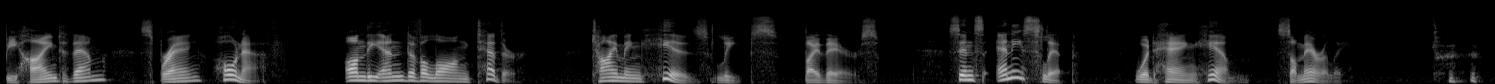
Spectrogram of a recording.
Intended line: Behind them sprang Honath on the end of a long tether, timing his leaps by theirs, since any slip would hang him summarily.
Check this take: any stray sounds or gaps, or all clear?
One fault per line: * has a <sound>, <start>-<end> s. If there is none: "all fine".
* has a laugh, 14.3-14.8 s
